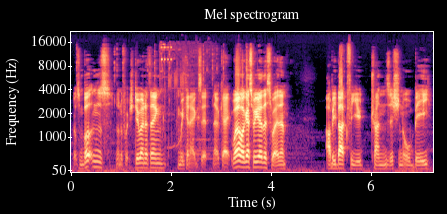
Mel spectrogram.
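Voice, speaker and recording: A man hosts a game playthrough, offering casual, wry and sweary commentary and reading game text aloud. His medium-pitched voice is brisk, creaky and a bit bright. Faint noise and game ambience sit in the background.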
